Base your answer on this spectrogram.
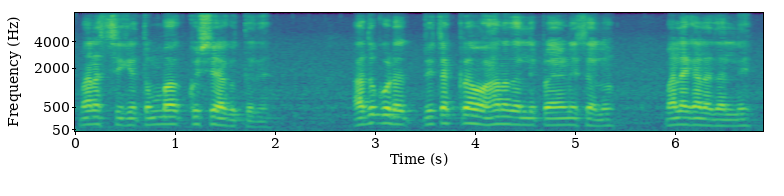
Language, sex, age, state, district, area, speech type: Kannada, male, 18-30, Karnataka, Shimoga, rural, spontaneous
